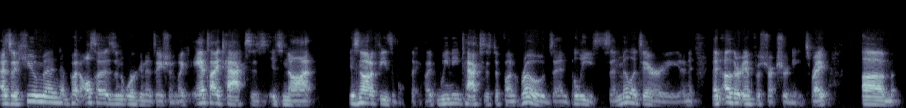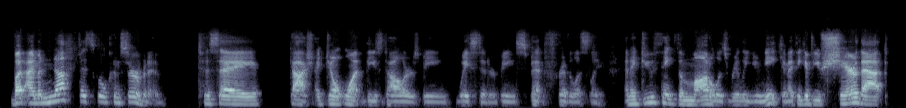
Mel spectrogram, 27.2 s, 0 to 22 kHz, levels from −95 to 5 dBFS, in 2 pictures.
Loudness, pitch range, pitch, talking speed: -27 LUFS, 105-160 Hz, 115 Hz, 160 wpm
